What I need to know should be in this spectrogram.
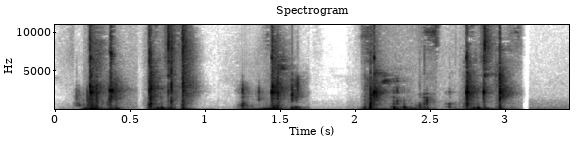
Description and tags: bones popping. actually broke my wrist for this sound effect!
Enjoy!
